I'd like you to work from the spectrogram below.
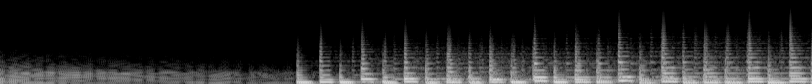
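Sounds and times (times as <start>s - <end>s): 
Redsound Darkstar synthesizer sounds with external effects: 3.0s - 8.1s.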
